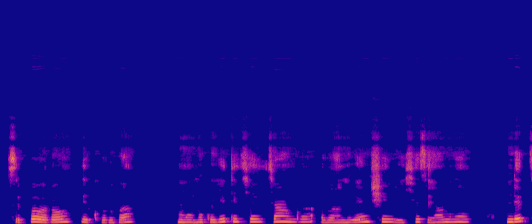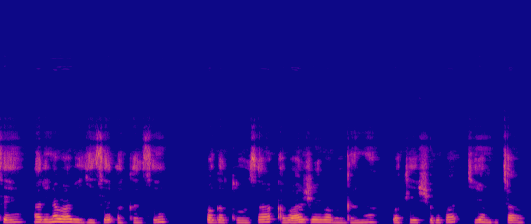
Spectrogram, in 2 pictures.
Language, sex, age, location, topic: Kinyarwanda, female, 18-24, Kigali, health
